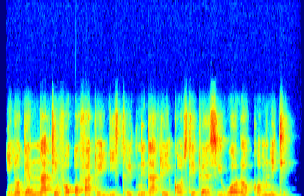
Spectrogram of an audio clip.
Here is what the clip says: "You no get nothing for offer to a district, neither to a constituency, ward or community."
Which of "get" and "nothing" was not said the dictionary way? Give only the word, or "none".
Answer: nothing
